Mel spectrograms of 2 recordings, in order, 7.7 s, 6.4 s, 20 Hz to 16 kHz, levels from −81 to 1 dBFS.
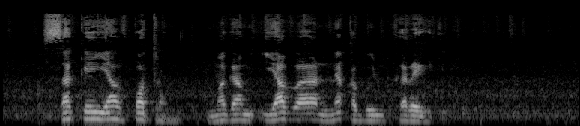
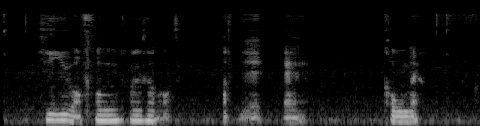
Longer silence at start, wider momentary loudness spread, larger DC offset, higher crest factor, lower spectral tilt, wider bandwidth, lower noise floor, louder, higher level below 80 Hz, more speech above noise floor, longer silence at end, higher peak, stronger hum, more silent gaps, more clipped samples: first, 0.5 s vs 0.35 s; second, 16 LU vs 23 LU; neither; first, 22 dB vs 16 dB; second, -3.5 dB/octave vs -7 dB/octave; about the same, 11.5 kHz vs 11.5 kHz; about the same, -59 dBFS vs -58 dBFS; about the same, -31 LUFS vs -30 LUFS; second, -72 dBFS vs -58 dBFS; about the same, 28 dB vs 29 dB; first, 1.55 s vs 0.25 s; first, -10 dBFS vs -16 dBFS; neither; neither; neither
